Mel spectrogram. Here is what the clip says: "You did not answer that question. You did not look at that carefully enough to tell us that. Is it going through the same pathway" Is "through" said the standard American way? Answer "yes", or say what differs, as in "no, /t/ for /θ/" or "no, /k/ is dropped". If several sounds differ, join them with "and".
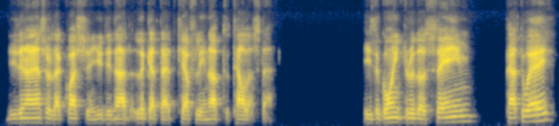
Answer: yes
